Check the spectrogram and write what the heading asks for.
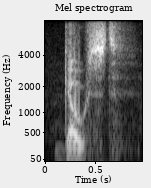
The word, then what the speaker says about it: Ghost: And then Ghost has announced... I believe it's pronounced G-Host. Yes, G-Host.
